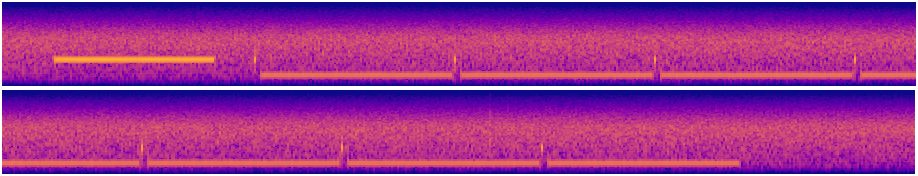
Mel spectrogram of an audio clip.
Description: Radio time signal (WWVH, Hawaii), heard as ticks, one a second, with radio static.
